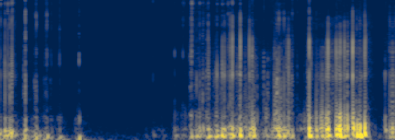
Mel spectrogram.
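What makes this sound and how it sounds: Long painted nails scratch along the rim and top of a thin, hollow red plastic flying disc toy with nubs, then tap its nubbed face. Dry, low scratching and soft tapping come in uneven bursts, with a near-silent pause of about a second before denser, louder scraping resumes.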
